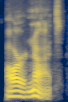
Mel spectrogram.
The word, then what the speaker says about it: R-naught: It's pronounced A-R-E-N-O-T, R-naught.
